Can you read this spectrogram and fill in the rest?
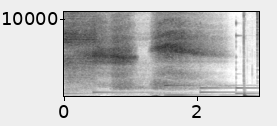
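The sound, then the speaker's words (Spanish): A long, forceful inhale through the nose from a just-uncorked bottle, which is then immediately closed: a breathy hiss that swells twice over a few seconds, with faint steady tones underneath and a short knock near the end. “Al día siguiente, nada más despertar, destapó la botella y aspiró con mucha fuerza tapándole inmediatamente.”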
